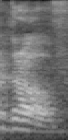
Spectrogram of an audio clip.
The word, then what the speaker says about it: Dhruv: Dhruv or Dhruv?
